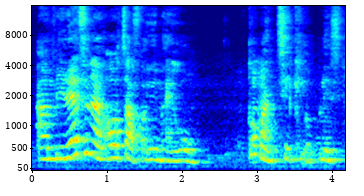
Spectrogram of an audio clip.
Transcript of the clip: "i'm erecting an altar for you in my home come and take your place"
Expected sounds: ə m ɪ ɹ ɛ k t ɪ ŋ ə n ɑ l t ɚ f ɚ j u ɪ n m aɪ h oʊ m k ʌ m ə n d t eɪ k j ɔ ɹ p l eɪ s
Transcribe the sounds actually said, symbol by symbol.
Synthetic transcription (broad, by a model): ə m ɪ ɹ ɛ t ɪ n ə n ɑ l t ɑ f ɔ j u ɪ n m aɪ h oʊ m k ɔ m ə n t eɪ k j ɔ p l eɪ s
